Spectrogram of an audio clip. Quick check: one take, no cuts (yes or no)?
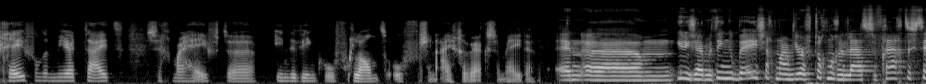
no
